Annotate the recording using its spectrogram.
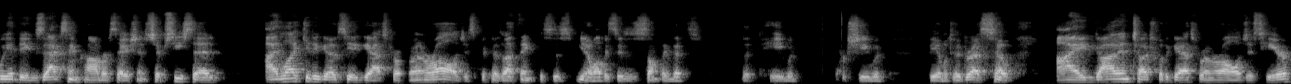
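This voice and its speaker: Fast and very quick, the speech carries a slight Texan accent and fairly even intonation in a very clean recording with a silent background. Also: man, medium pitch for a man. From Texas. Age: 60s. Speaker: cancer survivor, former air force pilot. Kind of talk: personal testimony in podcast interview. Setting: podcast studio.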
